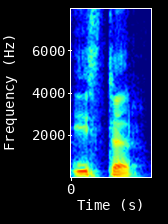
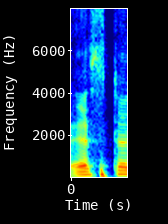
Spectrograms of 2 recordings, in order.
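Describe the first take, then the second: First: The first vowel is a long 'ee' sound. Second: The first vowel is a short 'eh' sound. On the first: This is how the younger generation says it. "कुछ लोग इसको ईस्टर भी बोलते हैं" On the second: This is the older, usual way of saying it. "तुम लोग क्या बोलते हो, एस्टर या ईस्टर?"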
